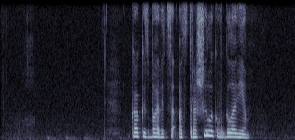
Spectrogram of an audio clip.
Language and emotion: Russian, neutral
